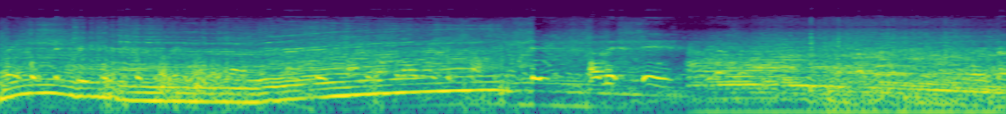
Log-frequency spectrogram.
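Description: A racing car's engine revving hard as it launches from the start line and accelerates away, its pitch rising, dropping back at a gear change and climbing again, then fading as the car draws off.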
